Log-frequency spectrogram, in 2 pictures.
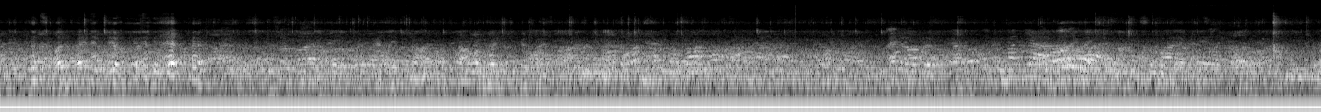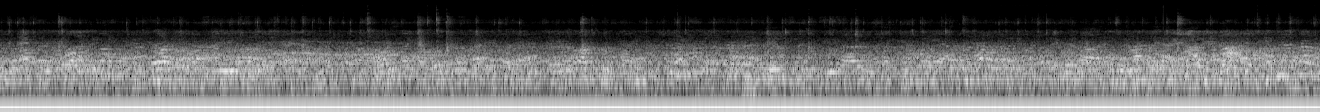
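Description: A crowd of young people murmurs and chatters in the background.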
